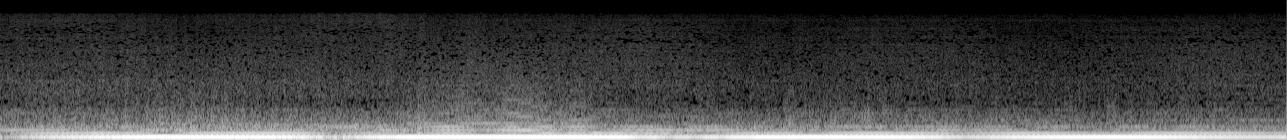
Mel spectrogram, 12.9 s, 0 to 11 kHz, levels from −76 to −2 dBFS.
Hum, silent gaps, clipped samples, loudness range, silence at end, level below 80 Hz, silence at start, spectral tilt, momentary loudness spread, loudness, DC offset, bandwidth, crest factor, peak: none; none; under 0.1%; 2 LU; 0 s; -8 dBFS; 0 s; -10.5 dB/octave; 9 LU; -8 LUFS; under 0.1%; 1.8 kHz; 6 dB; 0 dBFS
